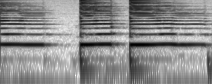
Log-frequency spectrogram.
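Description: Acoustic guitar string bend left ringing without muting in a blues solo: a sustained bent note, struck again twice, ringing close and clear, alone.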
